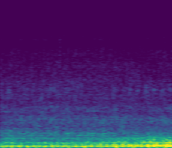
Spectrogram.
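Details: Honda Vario scooter (connecting rod replaced, weights not; earlier five piston replacements, radiator leak) idling after rebuild: steady, even low putter with no knocks or rattles, rising slightly in loudness; normal smooth idle.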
